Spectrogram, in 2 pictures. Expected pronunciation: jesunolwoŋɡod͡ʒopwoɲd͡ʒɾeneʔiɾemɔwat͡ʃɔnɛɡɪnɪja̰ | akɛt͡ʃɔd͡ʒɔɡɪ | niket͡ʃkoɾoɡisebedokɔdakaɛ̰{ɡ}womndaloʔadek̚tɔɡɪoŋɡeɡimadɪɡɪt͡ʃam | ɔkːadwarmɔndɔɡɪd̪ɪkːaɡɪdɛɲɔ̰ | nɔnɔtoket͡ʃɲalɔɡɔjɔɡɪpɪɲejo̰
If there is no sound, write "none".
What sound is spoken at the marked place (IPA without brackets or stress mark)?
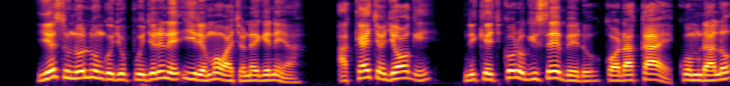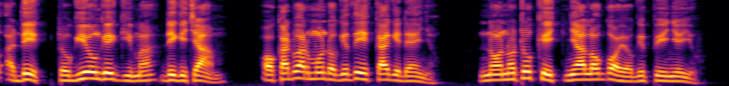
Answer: k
